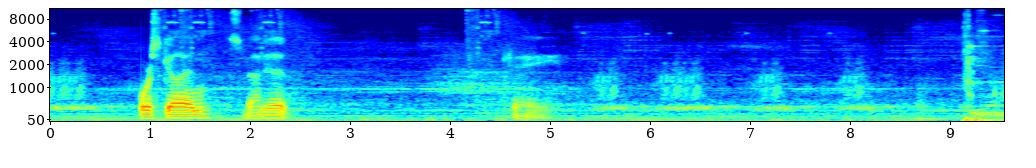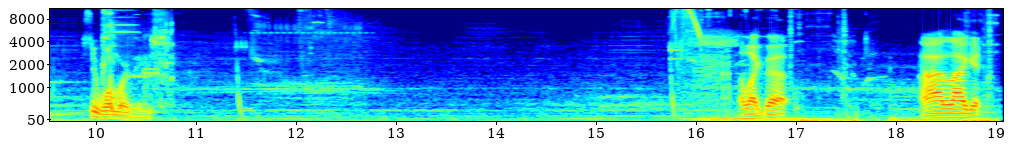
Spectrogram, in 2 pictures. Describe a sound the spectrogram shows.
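Electronic menu tones chirp and beep in short bursts.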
